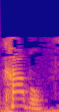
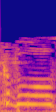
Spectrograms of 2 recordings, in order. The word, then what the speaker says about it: Kabul: And some people say Kabul, some people say Kabul. I'm fine either way. I think both pronunciations. Kabul, I believe, is the authentic pronunciation, but Kabul, you know, it's, you could accent, I think, either vowel.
